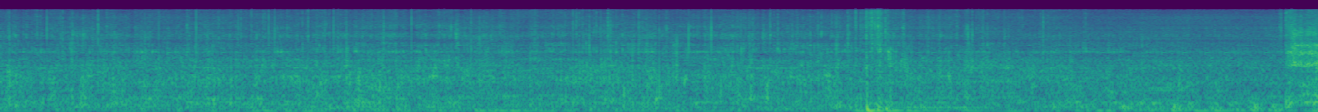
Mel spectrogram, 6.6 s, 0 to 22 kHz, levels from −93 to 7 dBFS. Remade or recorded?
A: remade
